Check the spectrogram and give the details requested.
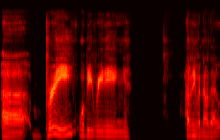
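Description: A man hosting a staged reading, talking casually and haltingly. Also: mid-range voice, sharp tone, no room sound. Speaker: host of a staged game reading. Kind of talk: casual commentary and introductions.

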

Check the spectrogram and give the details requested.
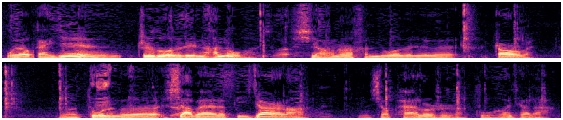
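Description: A man's voice: on the low side, normal speed, a little hiss or hum. Plain-spoken man in his sixties. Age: 60s. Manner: plain-spoken, explains his craft with lively emphasis. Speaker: woodworker. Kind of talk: documentary interview. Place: cluttered indoor workshop. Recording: documentary music underneath.

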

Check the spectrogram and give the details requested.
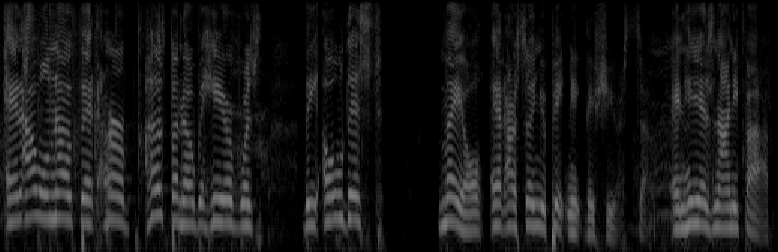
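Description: A woman's voice: fairly high pitch, measured pace. Chatty older woman hosting. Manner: chatty, teasing, fond. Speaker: event host. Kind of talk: casual hosting with a handheld mic. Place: community center party room, indoors. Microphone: handheld mic.

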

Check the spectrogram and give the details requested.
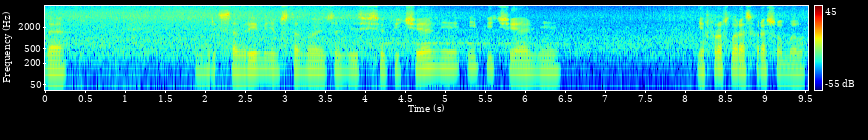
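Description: A man with an average-pitched voice talks casually with others during a game. His microphone picks up clear background noise. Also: steady tone, unhurried, long pauses. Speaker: gamer in a group session. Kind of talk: casual gaming chat. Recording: clearly noisy voice-chat microphone.

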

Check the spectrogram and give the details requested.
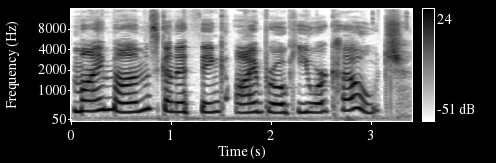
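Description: Little child played by a woman, storybook character, cheeky, taunting, whiny, high voice, dry recording. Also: steady tone, slow pace, a bit bright, no room sound. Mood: upset. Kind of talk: children's storybook read-aloud.

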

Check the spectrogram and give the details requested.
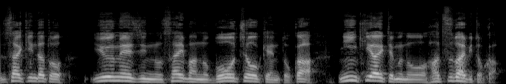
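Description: A man's voice: medium pitch, expressive, moderate pace, lightly acted. A man playing an easygoing, evasive drifter in a radio drama, talking casually and hesitantly, with slangy phrasing. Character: easygoing, evasive drifter posing as a boy's father. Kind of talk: Japanese radio drama acting.

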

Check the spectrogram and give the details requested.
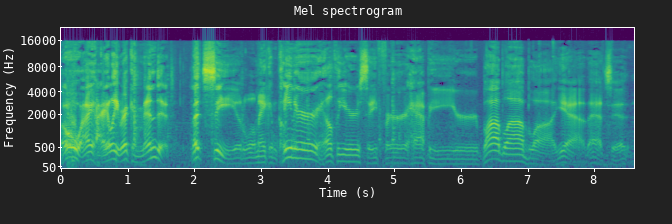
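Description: A man voicing a menacing elderly mad doctor from a comic book, theatrical and wheedling, with a gravelly voice. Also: medium pitch, big pitch swings, slow, few pauses, fairly bright tone, a little hiss or hum, pitched below the performer's own voice, exaggerated voice. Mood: sinister coaxing.

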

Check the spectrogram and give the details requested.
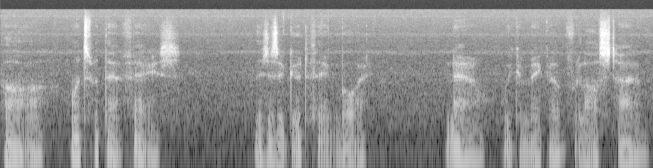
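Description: A man voicing a sadistic male bandit captor in an ASMR roleplay, low and gravelly, often whispering in a menacing, playful way. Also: a little mellow, slight background noise, heavily acted. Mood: gleefully sadistic. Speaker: voice actor.

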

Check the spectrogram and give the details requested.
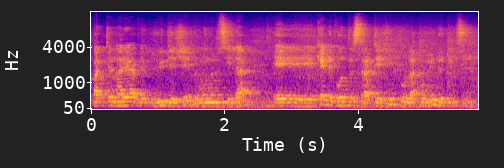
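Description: A man's voice: medium pitch, fairly even intonation, moderate pace. A man interviewing, reading out viewers' questions with some hesitation. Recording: echoey room, distant mic, faint noise.

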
